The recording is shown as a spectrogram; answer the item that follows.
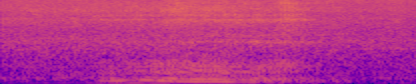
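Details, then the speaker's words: Snoring from a sleeper: a soft, brief, low rattling snore over quiet room noise. "snoring his heart out. He's really going for it."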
